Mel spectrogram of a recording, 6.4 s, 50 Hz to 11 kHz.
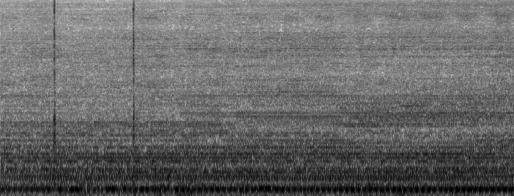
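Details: Newly started walk-in flower cooler condensing unit on R448A, still slightly low on charge, compressor running during pump-down to set the low-side pressure control; an even, steady low hum with no knocks or surging, running smoothly.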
